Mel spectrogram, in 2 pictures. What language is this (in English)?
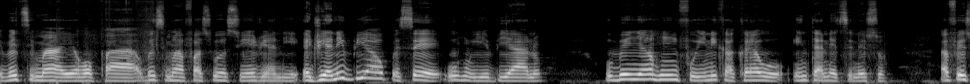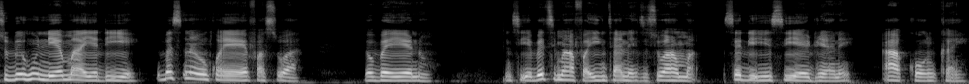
Abron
